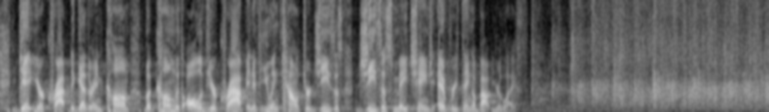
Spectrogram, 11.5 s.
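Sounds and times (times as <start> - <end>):
speech: 0.1 - 7.9
light polite golf clap applause: 8.0 - 11.5.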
